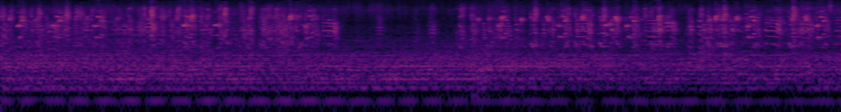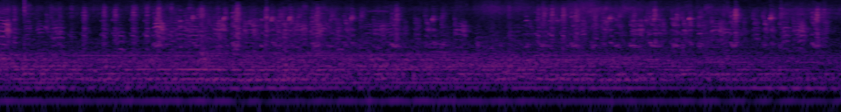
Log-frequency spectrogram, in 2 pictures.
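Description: A zebra finch sings a rapid string of nasal, buzzy, toy-trumpet notes.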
